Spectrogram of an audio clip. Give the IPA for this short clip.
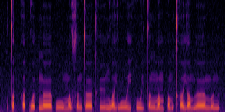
t̪ ɐ˥ k̚ h ɐ˨˥ t̚ w ɵ˧ t̚ ŋ œː˨˧ p uː˨˩ m ɐ˨˩ w s ɵ˨ n t̪ œː˨˧ kʰ yː˨˥ n w ɐ˨˩ j w uː˨˥ j h uː˨˩ j t̪ ɐ˧ ŋ m ɐ˥ m p ɐ˨˩ m kʰ ɐ˨˥ j ɐ˨˩ m l œː˧ m ɵ˨ n

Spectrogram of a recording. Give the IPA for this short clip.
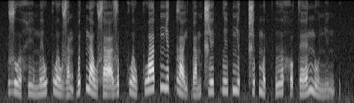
z u˧˩ ə̯ h i˨˩ m e˨˦ w k w ə˨˩ w z a̰˧˨ ŋ ɓ ə˦˥ t̚ n a˨˩ w s a̰ː˧˨ z ə˦˥ p̚ k w ə˧˩ w k w a˦˥ t̚ ɲ ɛ˦˥ k̚ ɣ a̰˧˨ j ɗ a˨˦ m t͡ɕ e˦˥ k̚ l i˦˥ p̚ ɲ ə˦˥ t̚ t͡ɕ ə˦˥ p̚ m ə˨˩ t̚ ʔ ɨ˧ ə̯ h o̰˧˨ t̪ ɛ˨˦ n u˨˩ ɲ ḭ˧˨ ŋ ʔ

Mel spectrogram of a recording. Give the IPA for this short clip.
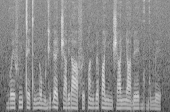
ɡʷ eː˧ f ĩ˦ t e˨ t ĩ˧ n oː˨ m ɡ i˦ ɗ ɛ˨˦ t͡ʃ a˨˦ ɾ i˧ ɾ aː˨ f e˦ p ã˦ ɡ͡b ɛ˦ p a˧ j ĩ˨ n ʃ aː˦ ɲ aː˧ ɗ eː˦ ɡ u˨ ɡ u˧ m e˨

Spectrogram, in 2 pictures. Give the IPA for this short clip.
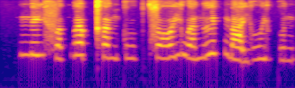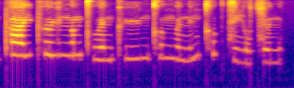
n̪ e˧ j f ɐ˨˥ k̚ l ɐ˥ p̚ kʰ ɐ˧ ŋ k uː˨ k̚ t͡s ɔː˨˥ j w ɐ˨˧ n l ɪ˥ k̚ m aː˨˩ j uː˨ j kʷ ɐ˨ n pʰ aː˥ j pʰ ɵ˥ ɥ ɪ˥ ŋ ɐ˥ m kʷʰ ɛː˨ ŋ pʰ yː˨˧ ŋ kʰ ʊ˧ ŋ ɵ˨ n ɪ˥ ŋ kʰ ʊ˥ k̚ t͡s iː˨˩ w t͡s ɵ˨ n

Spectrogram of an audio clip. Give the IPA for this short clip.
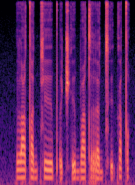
l əː tˤ ɛ d c ɪː pʼ ə t͡ʃʼ ɪ b ɪː tˤ r o d t͡sʼ ɪ k ɨ tˤ

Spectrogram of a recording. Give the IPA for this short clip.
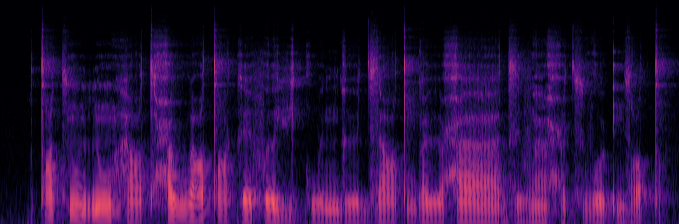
tˤ a t͡s ũ r ũ h aː tˤ ħ uː tˤ o k ɛ f ə vʲ ɘ k w ʏ ŋ ɡ ʏː d͡z aː tˤ ŋ ɡ ʏː ħ aː d͡z ɘ v ã ħ ʏ t͡s v o ʈ n z ʏ tˤ

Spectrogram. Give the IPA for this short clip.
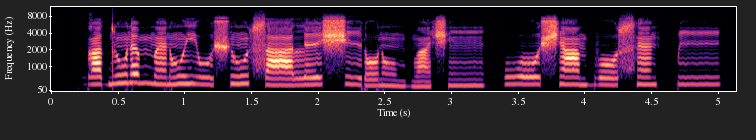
ɡ a˧ d ũ˦ ɾ ɛ˦ m ɛ̃˧ ɾ ũ˦ j u˧ ʃ ũ˦ s a˧ l e˦ ʃ i˦˨ ɾ o˧ ɾ ũ˨ b ã˨ ʃ ĩ˧ | w o˧ ʃ ã˧ b o˧ s ɛ̃˦ k͡p i˦

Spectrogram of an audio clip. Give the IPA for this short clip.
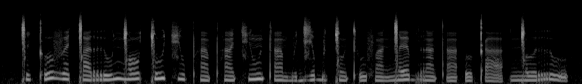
ǀ i kʼ ʊ v ɛ ǀ a r u ŋ͡ǀ ɔ ǀ u t͡ɕ u pʰ ã pʰ ã t͡ɕ ũ tʼ ã b ə d͡ʑ ə b ə ǀ ũ tʼ u f ã ŋ͡ǀ ɛ b r ã tʼ ã ʔ ʊ kʼ a | ŋ͡ǀ ʊ r u

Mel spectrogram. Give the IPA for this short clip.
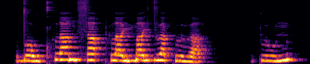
d ɔː˩˦ w kʰ l a˥˩ n s a˥˩ p̚ k l a˧ j m a˦˥ j d ɯ˧ a̯ k l ɯ˨˩ a̯ | p l u˩˦ n

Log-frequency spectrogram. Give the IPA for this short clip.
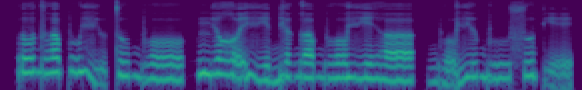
ɾ o˦ dʱ ʌ˦ p ṳ˦ vʲ ṵ˨ t u˦ bʱ o˦ | mʲ ɯ˦ ʁʷ ḛ˦ vʲ e˨ bʲ ʌ˦ ɡ ʌ˦ bʱ o˦ vʲ e˦ ɦ ʌ˦ | bʱ o̰˨ vʲ ɯ˦ bʱ ṳ˦ sʷ ɯ˦ pʲ ḛ˨

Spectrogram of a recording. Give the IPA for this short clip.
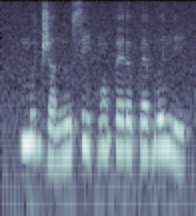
m u˦ d͡ʒ a˨ n u˧ s i˦˨ ɓ ɔ̃˦ p ɛ˧ ɾ ə˦˨ p ɛ˧ ɡʷ iː˦ n i˨

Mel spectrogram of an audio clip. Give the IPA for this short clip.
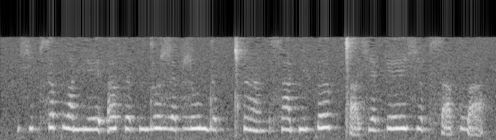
ç ə p s ə p ðˤ ɐ mʲ eː ʔ ɐ f ɛ p n d ʊ ɮ ɛ p ɮ u n d əː p ǀʰ œ̃ | s a pʲ œ̃ p ɾ əː p ǀ a̰ ç ɛ k eː ç əː p s a̰ p v a̰

